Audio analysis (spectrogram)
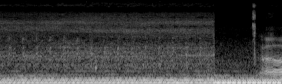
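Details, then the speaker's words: BMW E36 drift car at idle: steady idle with a quick, even tick at about four per second, suspected lifter tick, lifters to be changed next to quiet it. "you guys can hear that got a bit of a lifter tick going on here see if you can get a good listen to this now this is going to be what we are working on next is um changing out changing out some of the lifters on this thing to see if they can quiet it"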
